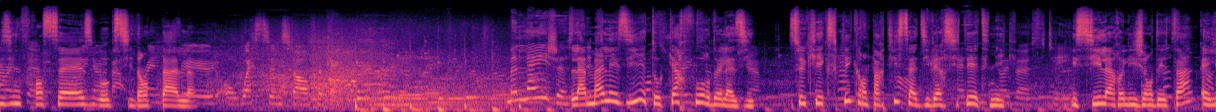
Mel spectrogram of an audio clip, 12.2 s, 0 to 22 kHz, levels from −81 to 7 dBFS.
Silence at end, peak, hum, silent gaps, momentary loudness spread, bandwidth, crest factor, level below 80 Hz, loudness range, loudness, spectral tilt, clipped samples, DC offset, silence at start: 0 s; -2 dBFS; none; none; 8 LU; 18 kHz; 16 dB; -36 dBFS; 3 LU; -18 LUFS; -4 dB/octave; under 0.1%; under 0.1%; 0 s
